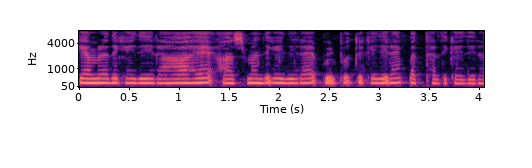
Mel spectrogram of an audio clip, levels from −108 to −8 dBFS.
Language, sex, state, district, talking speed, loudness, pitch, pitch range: Hindi, female, Bihar, Bhagalpur, 295 wpm, -36 LUFS, 225 Hz, 210-230 Hz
